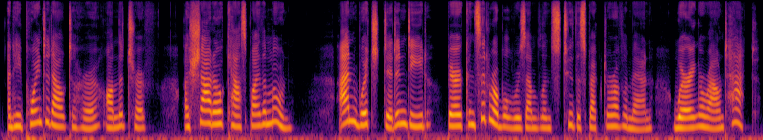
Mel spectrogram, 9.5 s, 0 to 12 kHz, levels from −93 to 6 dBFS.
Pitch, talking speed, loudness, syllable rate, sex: 240 Hz, 200 wpm, -19 LUFS, 5.5 syllables/s, female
